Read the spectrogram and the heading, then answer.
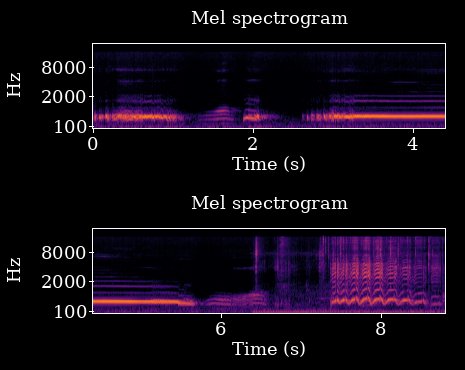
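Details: Spotted dove of the pelung type singing a long, rhythmic two-note kuwok song used as a lure bird: low coos, then a drawn-out steady note held over two seconds, trailing wavering notes and a harsher, wavy higher sound with background rumble.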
